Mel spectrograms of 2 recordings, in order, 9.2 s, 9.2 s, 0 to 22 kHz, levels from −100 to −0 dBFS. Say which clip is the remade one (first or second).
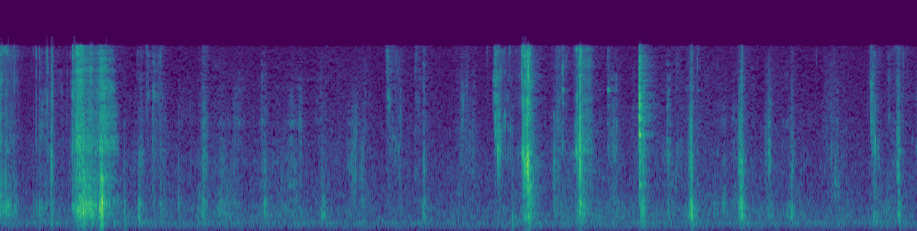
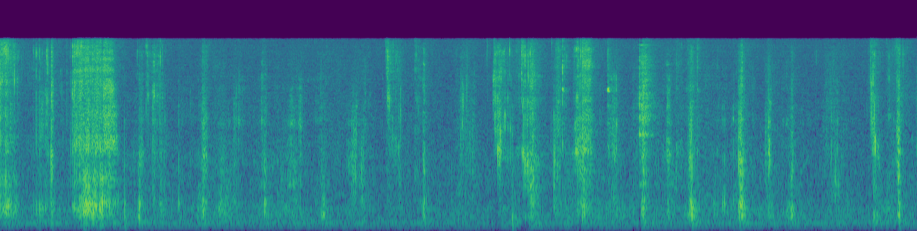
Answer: second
